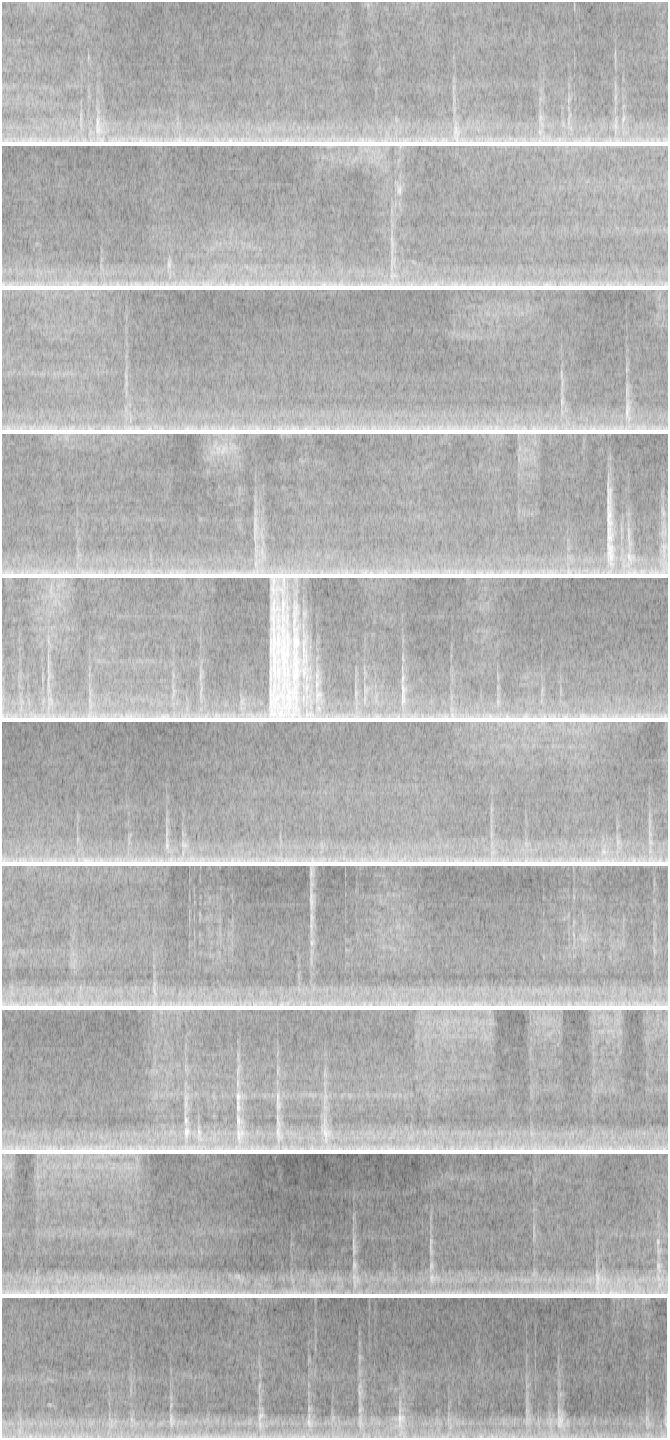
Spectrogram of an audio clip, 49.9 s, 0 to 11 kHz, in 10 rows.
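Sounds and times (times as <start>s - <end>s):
diesel engine running: 0.0s - 49.9s
metal clanks: 22.0s - 22.8s.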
